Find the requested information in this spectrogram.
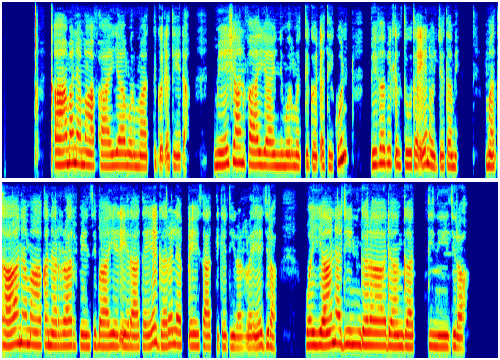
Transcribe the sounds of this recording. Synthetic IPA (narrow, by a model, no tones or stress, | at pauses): kʼaːmɐnɐmaːfaːjːaːmɔɾmaːt̪ːɪɡɔᶑɐt̪e̞ːᶑɐ̥ | me̞ːʃaːnfaːjːaːɪnːɪmɔɾmɐt̪ːɪɡɔᶑɐt̪ɛkʊn | b̥ɪfɐbɪkʼɪlt̪uːt̪ɐʔe̞ːnhɔd͡ʒːɛt̪ɐmɛ | mɐt̪aːnɐmaːkɐnɐrːaːɾfe̞ːnsɪbaːjʔeːᶑe̞ːɾaːt̪ɐʔe̞ːɡɐɾɐlɐpʼːe̞ːɪsaːt̪ːɪɡɐd̪iːɾɐrːɐʔe̞ːd͡ʒɪɾɐ | wɐjːaːnɐd̪iːŋɡɐɾad̪aːŋɡaːt̪ːɪniːd͡ʒɪɾɐ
